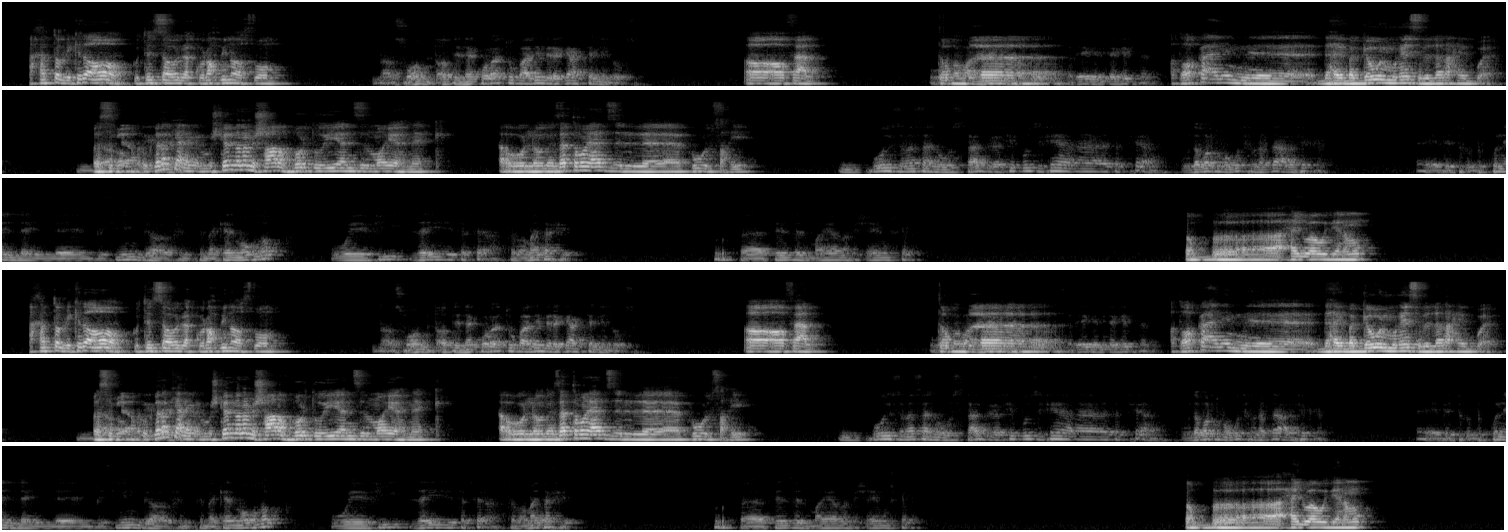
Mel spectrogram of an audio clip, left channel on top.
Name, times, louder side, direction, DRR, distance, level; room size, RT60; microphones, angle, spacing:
voice 1, 0.3-2.9 7.4-8.2 9.4-10.5 11.7-15.0 16.0-19.4 20.0-22.5 37.2-37.4 41.9-43.7, right 2 dB, 25° right, 1.3 m, -20 dB
voice 2, 3.7-6.3 9.3-11.5 15.8-16.7 23.4-28.2 29.2-32.8 33.4-35.8 37.5-39.2, equal, 5° right, 7.2 m, -33 dB
23.0 x 9.7 x 4.6 m
head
